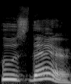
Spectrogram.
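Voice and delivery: sweet calling voice, way up high. Hearing someone at her window, Elsa calls out sweetly. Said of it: "she called out sweetly".

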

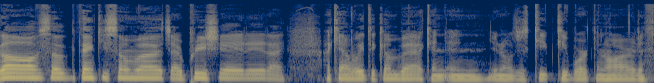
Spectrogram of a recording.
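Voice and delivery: tone suddenly flipping to grateful. Retelling own reply to the GM's call-back, imitating own flipped grateful tone. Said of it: "And my tone flipped".

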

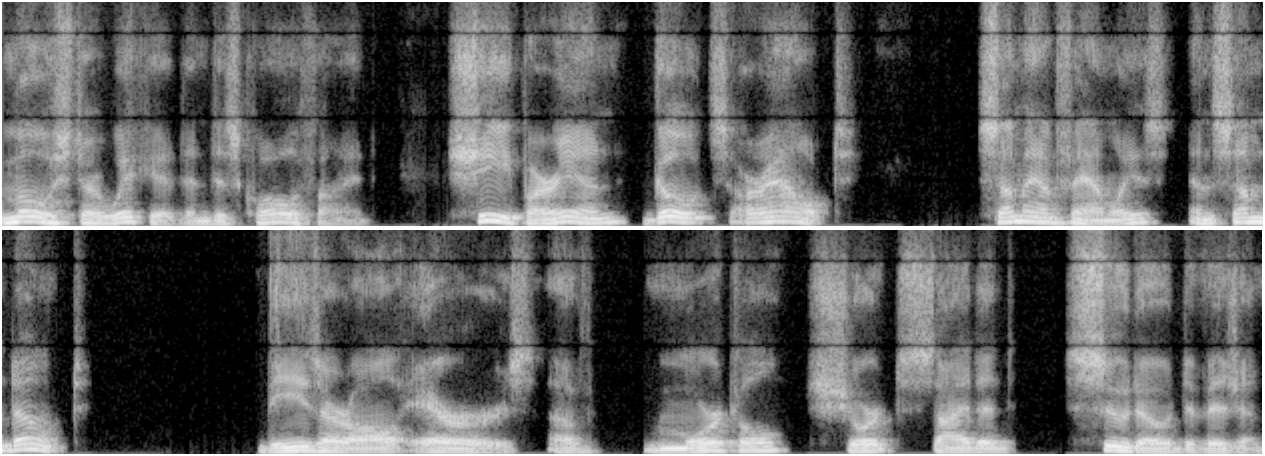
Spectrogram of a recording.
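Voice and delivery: slow, thoughtful recitation. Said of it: "we're gonna try to read it slowly".

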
